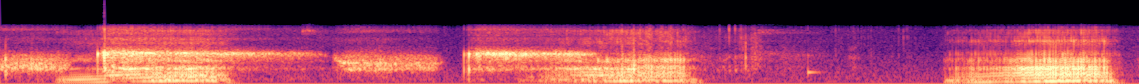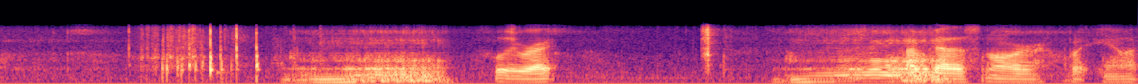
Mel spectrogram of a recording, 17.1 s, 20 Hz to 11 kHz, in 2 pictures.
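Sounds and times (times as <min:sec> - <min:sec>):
man snoring raspy breaths: 0:00.0 - 0:05.4, 0:07.1 - 0:08.4, 0:10.7 - 0:12.0, 0:14.3 - 0:15.8.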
